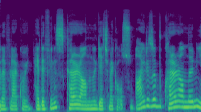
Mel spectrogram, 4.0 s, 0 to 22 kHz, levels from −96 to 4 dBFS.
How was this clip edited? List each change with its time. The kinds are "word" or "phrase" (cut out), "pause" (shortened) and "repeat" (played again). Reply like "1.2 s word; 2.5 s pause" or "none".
none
